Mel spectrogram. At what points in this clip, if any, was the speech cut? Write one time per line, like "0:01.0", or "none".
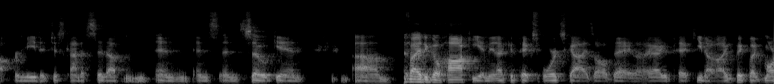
0:04.0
